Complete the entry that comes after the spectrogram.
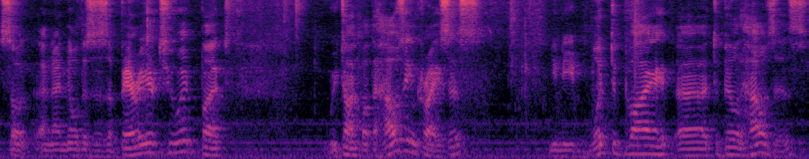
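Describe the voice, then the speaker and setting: A man with a Canadian accent speaks at a medium pitch in a somewhat breathy voice, with audible room echo. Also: lively intonation, moderate pace. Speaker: audience member asking a question. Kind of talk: public Q&A question. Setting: public hall with audience. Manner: halting.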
